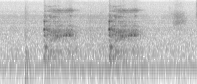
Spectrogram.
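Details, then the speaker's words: Pediatric respiratory assessment example of a loose cough: two harsh, gurgling bursts with a wet, rattling quality; wet, productive cough with secretions. "if the patient patient has a wet or productive cough with secretions we refer to it as loose here is an example of a loose"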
